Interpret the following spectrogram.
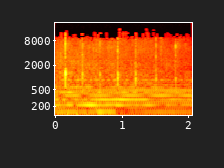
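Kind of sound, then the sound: crowd, audience applause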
